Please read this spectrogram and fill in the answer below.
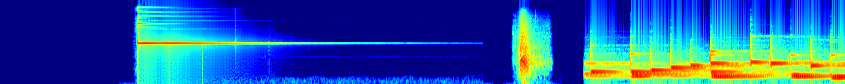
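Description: An edited-in ding sound effect about a second in: one bright, bell-like tone that rings and fades over about a second and a half. A brief swish follows just before four seconds, and then upbeat marimba-style outro music starts, a quick run of mallet notes.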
